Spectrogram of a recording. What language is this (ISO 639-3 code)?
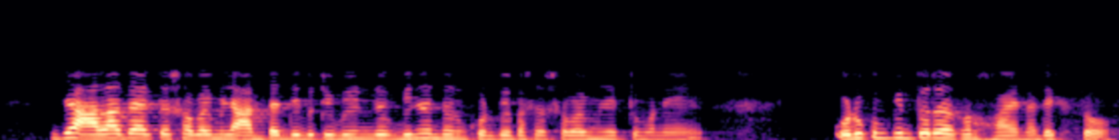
ben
